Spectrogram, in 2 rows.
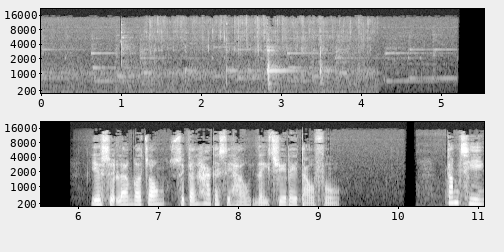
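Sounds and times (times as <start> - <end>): quiet background music: 0.0 - 5.2
spoon clinking glass: 1.0 - 4.2.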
